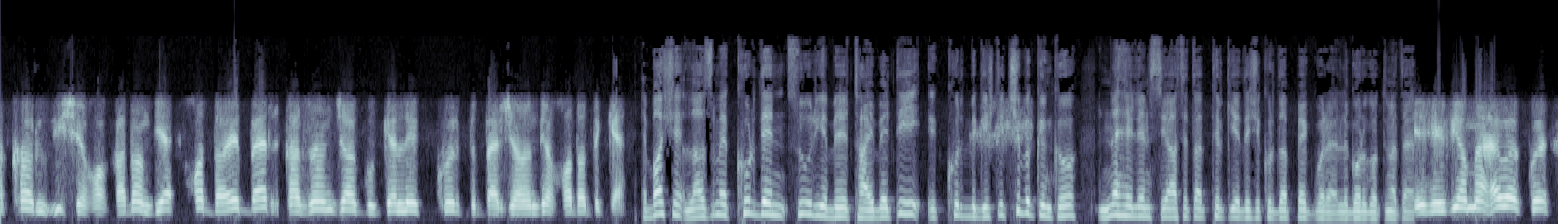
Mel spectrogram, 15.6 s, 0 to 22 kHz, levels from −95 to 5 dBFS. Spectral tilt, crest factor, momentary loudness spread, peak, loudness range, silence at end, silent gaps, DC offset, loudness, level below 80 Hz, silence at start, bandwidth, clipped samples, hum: -6 dB/octave; 14 dB; 8 LU; 0 dBFS; 4 LU; 0 s; none; under 0.1%; -14 LUFS; -56 dBFS; 0 s; 11 kHz; under 0.1%; none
